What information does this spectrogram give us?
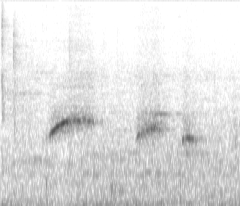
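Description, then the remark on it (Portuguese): Someone whistles a short melodic phrase: a long rising-and-falling note followed by two shorter notes, clear and moderately loud with no talking. “Aí eu assobio.”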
